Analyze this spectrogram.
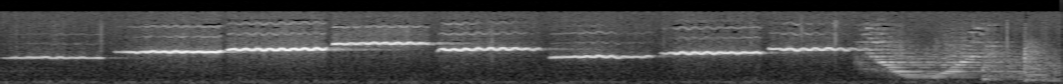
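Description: A lone whistled signature tune of The Whistler mystery drama, presented by Meisterbrau: about eight sustained, wavering notes moving up and down, clear, followed by a descending swooping tone at the end. No voices.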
